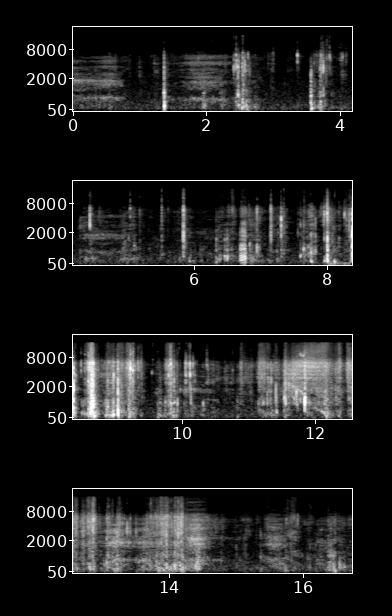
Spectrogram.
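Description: Plastic shrink-wrap being torn and peeled off a DVD case by hand. A few scattered clicks and light crackles come first, then steady crinkling and tearing from about six seconds in, which dies away near the end.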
